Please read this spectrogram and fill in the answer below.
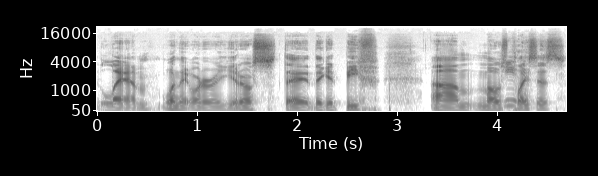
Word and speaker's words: gyro: I believe it's pronounced gyro, right? Yeah, gyro.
